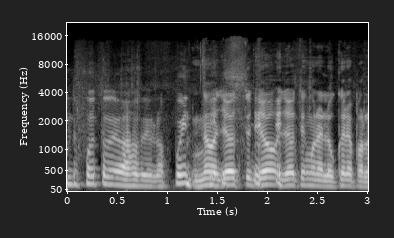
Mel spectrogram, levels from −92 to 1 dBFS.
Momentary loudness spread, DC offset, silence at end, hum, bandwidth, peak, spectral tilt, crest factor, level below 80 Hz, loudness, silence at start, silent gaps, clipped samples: 6 LU; under 0.1%; 0 s; none; 15 kHz; -6 dBFS; -6 dB/octave; 14 dB; -68 dBFS; -20 LUFS; 0 s; none; under 0.1%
